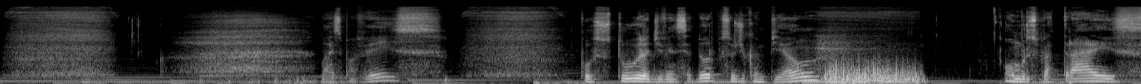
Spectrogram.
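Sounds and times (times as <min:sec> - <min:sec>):
deep breath drawn in: 0:00.0 - 0:03.2, 0:04.4 - 0:05.8, 0:08.1 - 0:09.3
slow steady exhale: 0:00.0 - 0:03.2, 0:04.6 - 0:05.7, 0:08.1 - 0:09.3
speech: 0:03.2 - 0:04.8, 0:05.8 - 0:09.0, 0:10.2 - 0:11.4.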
